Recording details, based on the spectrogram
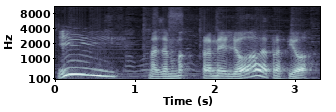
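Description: A man plays an evasive young playboy with troubles, in an audio drama. His mid-pitched voice swings widely, and music plays clearly behind it. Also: huge pitch swings, takes it slowly, darkish tone, muffled recording. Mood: evasive, affectionate. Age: young adult. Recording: music under the voice.

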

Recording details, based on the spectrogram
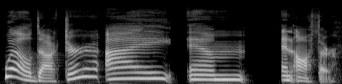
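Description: A woman's voice: fairly high pitch, slow pace, clean tone, dry recording, studio quality, exaggerated voice. An actress playing a sarcastic, easily exasperated woman author in a romantic comedy audio drama. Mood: wry, evasive. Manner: sarcastic, excitable.

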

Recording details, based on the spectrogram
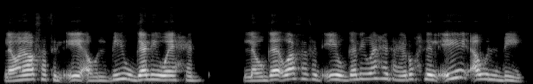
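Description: Woman, Egyptian accent, online teaching assistant, thinks aloud while explaining, brisk, dry sound. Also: mid-range voice, no room sound, narrow, tinny audio. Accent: Egyptian Arabic. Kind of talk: online lecture.

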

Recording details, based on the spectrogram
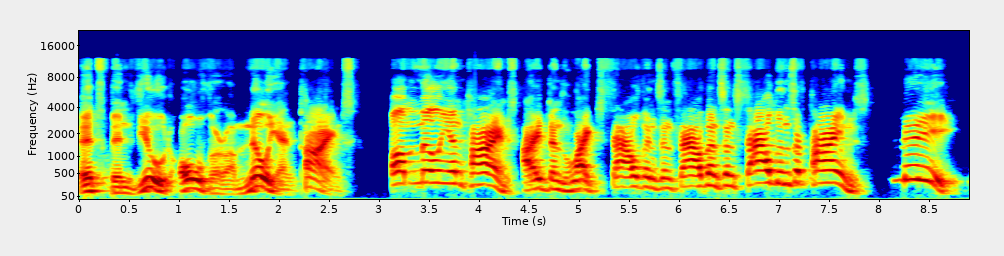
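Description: Guy doing a excitable brooklyn uncle from a kids book, starstruck, kinda high voice that jumps all over. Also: slow, heavily acted. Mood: amazed, proud. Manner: excitable, repetitive, incredulous. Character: excitable, starstruck Uncle Murray, an ordinary adult man. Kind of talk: children's book read-aloud character.

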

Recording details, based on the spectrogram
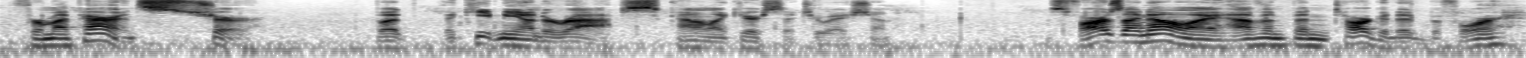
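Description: A man's voice: on the low side, big pitch swings, normal speed, sharp tone, a little hiss or hum. A man playing an easygoing, protective teenage boy in an audio drama, casual and conversational. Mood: casual, reassuring. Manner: casual, hesitant, reassuring. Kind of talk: naturalistic audio drama acting.

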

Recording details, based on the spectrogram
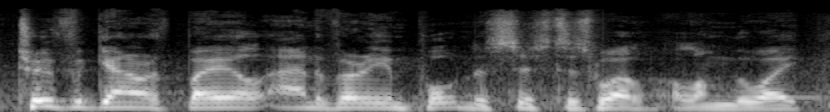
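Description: A man's voice: a little high, racing, a little mellow, slight background noise. A middle-aged man presenting football in a TV studio, delivering links with dry, wry remarks. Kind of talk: sports broadcast presenting.

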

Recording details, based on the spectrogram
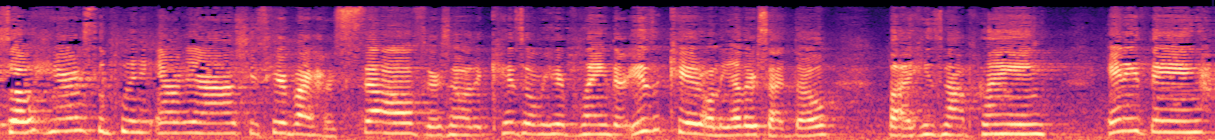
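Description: A woman's voice: on the high side, normal speed, bright, forceful tone. A young woman vlogging as she walks through a buffet restaurant, talking in a chatty, rambling way with many fillers, holding the camera at arm's length. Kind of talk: casual vlog walkthrough. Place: busy indoor buffet restaurant. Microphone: handheld camera at arm's length. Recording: noisy restaurant ambience.

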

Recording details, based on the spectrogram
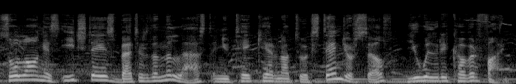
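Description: A man's voice: a little high, expressive, brisk, over music, lightly acted. A man playing a confident, eager young street thief in a video game cutscene. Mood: friendly, caring. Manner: confident, persistent.

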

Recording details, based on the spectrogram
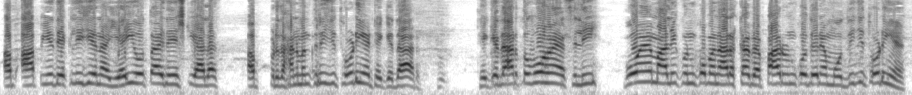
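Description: A man's voice: very high-pitched, fast talker. A man, arguing indignantly in rhetorical questions during an outdoor street interview. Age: 20s. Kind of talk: impassioned street interview on politics. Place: outdoors by a wall. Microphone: cluster of handheld news microphones held close.

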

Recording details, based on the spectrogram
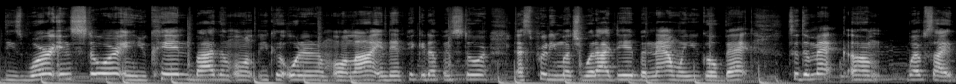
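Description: A young woman beauty vlogger with a cold, talking casually to viewers from her bedroom. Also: mid-range voice. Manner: relaxed, chatty, addresses viewers as y'all. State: has a cold, sniffly. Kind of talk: casual makeup demo. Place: bedroom, indoors, seated before a headboard.

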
